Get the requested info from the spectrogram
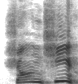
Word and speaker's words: Shang-Chi: And speaking of like mispronouncing names, I found out because of this movie, I've been pronouncing Shang-Chi wrong for like 30 odd years. – It's Shang-Chi, right? – It's Shang-Chi, but it's spelled like Shang-Chi, which is how I, ignorant white dude, was pronouncing it.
